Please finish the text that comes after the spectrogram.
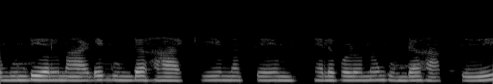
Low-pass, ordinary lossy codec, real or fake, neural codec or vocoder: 3.6 kHz; none; real; none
